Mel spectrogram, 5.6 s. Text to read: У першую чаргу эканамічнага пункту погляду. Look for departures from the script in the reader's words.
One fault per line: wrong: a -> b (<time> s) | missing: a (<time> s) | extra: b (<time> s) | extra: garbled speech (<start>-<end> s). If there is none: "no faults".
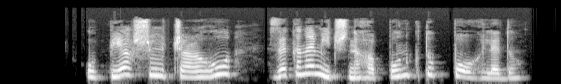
extra: з (2.8 s)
